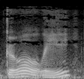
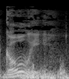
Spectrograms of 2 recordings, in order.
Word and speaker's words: gully: The little gully, pronounced gully, like seagull. Gully, not goalie. Goalie.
